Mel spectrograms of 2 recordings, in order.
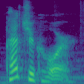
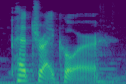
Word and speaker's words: petrichor: much to it but rykor petrichor I've never known how that's pronounced what did you call me petrichor that's what the smell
